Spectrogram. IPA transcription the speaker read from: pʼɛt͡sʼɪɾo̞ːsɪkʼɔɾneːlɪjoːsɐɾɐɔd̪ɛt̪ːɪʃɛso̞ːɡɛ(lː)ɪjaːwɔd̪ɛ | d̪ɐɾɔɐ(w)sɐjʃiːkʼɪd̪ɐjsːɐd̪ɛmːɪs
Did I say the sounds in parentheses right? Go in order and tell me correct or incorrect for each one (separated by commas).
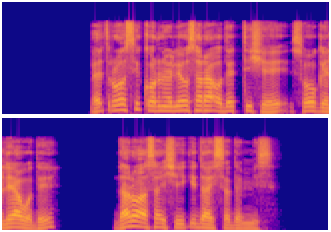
incorrect, incorrect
